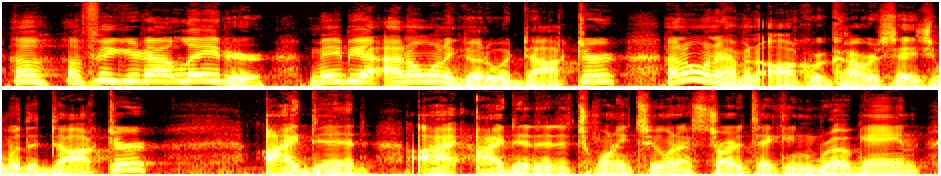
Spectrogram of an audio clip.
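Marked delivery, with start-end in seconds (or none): 0.1-5.5 higher, offhand voice of a procrastinator; lightly voiced careless guy; lazy dismissive guy. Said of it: "and he thought".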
